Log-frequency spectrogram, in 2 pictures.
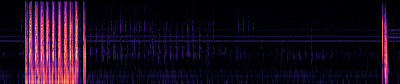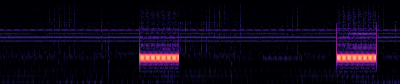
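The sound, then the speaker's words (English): Faint steady hum and thin whine of a resonant telephone trunk line during dialing. A loud harsh tone burst comes near the start, then a sharp click, then two short, evenly pitched beeps. “Before I finish dialing, take a listen to the background noise on this trunk. It's going to increase when we cut through.”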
